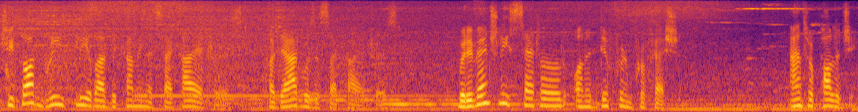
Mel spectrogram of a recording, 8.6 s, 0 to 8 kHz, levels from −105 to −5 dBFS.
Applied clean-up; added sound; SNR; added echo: none; Train; 11 dB; none.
